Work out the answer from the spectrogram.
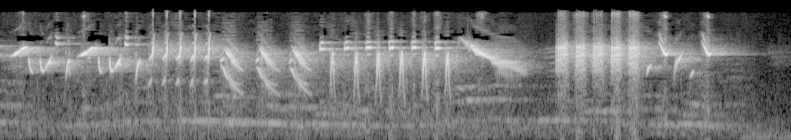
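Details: European goldfinch singing in the authentic Constantine style of eastern Algeria: a rapid, dense stream of high twittering notes, buzzy trills and short rising slurs, almost continuous, with one brief pause before a final bright burst.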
